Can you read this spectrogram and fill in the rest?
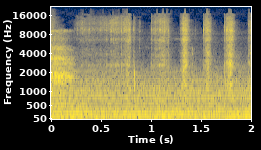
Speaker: so yeah this is the bearing and um you can hear it it's quite crunchy and grindy uh and that's spinning all the time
